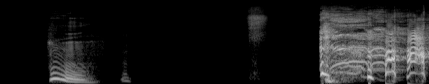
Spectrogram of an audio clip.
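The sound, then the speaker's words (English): A sneeze: a drawn-out, voiced wind-up, then a brief breathy burst, followed by loud voices talking over one another. “God bless you.”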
